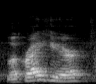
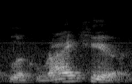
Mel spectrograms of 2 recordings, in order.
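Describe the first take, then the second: First: Loud command voice. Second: Slow firm command. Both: Shown as a demonstration. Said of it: "Use a command voice".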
